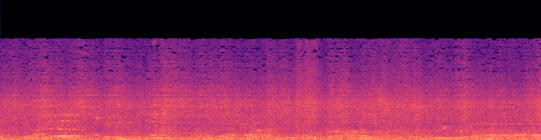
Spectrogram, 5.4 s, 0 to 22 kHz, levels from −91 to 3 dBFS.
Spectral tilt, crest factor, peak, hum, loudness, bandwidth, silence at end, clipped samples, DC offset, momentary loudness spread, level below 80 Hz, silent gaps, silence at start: -3.5 dB/octave; 14 dB; -6 dBFS; none; -19 LUFS; 16 kHz; 0 s; under 0.1%; under 0.1%; 2 LU; -42 dBFS; none; 0 s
